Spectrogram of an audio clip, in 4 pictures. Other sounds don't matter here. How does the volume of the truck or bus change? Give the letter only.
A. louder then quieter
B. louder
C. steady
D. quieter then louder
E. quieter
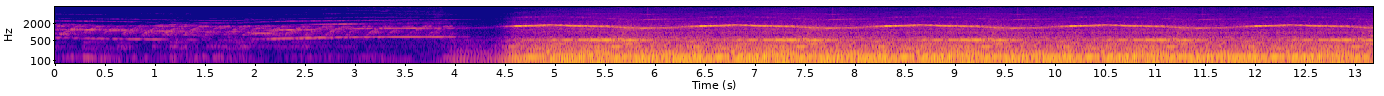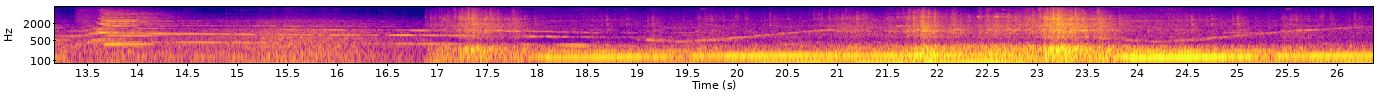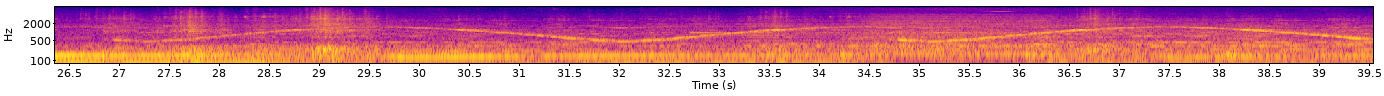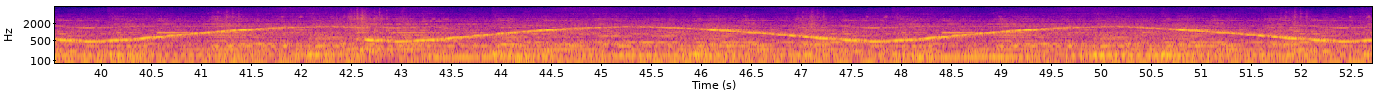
A.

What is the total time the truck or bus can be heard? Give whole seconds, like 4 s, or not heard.
47 s.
